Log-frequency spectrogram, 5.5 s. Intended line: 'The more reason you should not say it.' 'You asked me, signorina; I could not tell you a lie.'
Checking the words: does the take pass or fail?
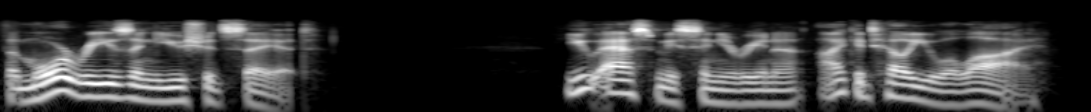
fail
